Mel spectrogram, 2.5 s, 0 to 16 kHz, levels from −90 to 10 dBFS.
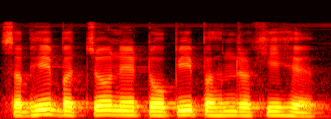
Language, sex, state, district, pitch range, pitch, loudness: Hindi, male, Arunachal Pradesh, Lower Dibang Valley, 125-140 Hz, 125 Hz, -13 LUFS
